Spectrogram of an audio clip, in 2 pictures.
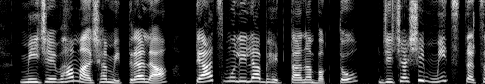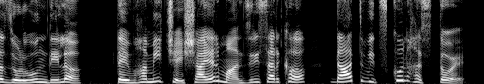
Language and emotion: Marathi, happy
